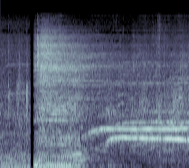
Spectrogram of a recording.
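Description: An audience at a festival breaks into cheering and shouting after a sharp bang, a loud crowd roar that holds for a few seconds with a whistle-like tone rising through it.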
